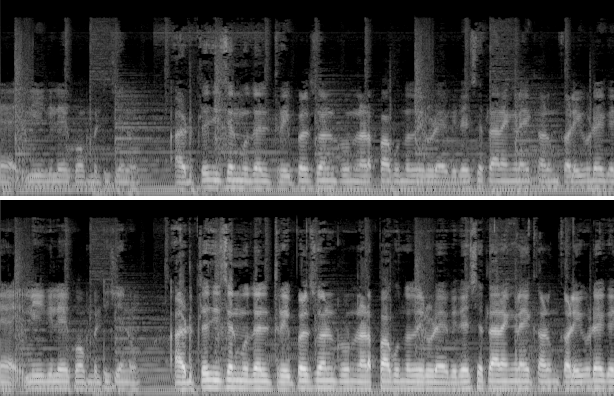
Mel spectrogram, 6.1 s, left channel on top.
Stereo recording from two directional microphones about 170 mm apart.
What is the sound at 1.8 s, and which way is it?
Speech, 30° right (ahead or behind).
